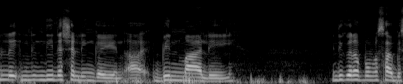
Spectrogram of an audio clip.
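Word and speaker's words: Binmaley: inyo yung Barangay pagka Bin malay kasi ang ang bigkas ng mga tao dito matigas e panggalatok Bin Malay B malay Parang ganon Mga Master so correct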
